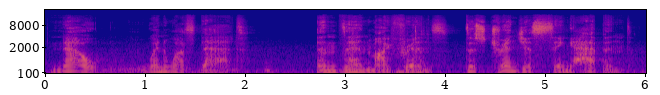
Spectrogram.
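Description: An actor narrating a video game like a storybook, theatrical and playful. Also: male voice, low voice, sing-song, slow pace, pushed and bright, a little hiss or hum, full character voice. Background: game music.

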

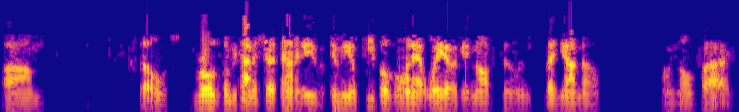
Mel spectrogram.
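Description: A man's voice: mid-range voice, fairly even intonation, brisk, dry recording. A man giving informal, conversational advisories over emergency radio. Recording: muffled scanner radio audio.

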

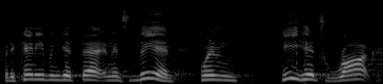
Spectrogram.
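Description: Folksy preacher, high voice, church echo. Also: male voice, normal speed. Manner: folksy storytelling with acted quotes. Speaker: pastor. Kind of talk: sermon. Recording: long hall reverb.

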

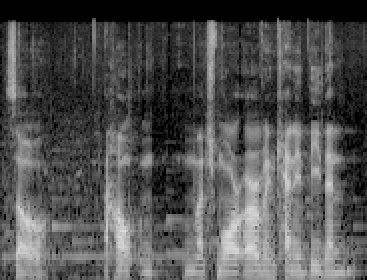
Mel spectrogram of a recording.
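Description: A man in his twenties, an industrial designer, calmly explaining his project in a documentary interview with a few restarts. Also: on the low side, measured pace, soft background music. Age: 20s. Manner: calm, explanatory, some restarts. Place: indoor hallway by large windows.

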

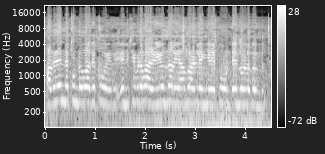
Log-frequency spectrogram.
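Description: A woman's voice: high-pitched, level tone, fast talker, over music. A middle-aged woman vlogging on her phone while walking outdoors, talking in a plaintive, resigned way to her followers. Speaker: vlogger filmed in a clip. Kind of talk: selfie vlog update. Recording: noisy street phone recording. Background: street traffic and crowd noise.

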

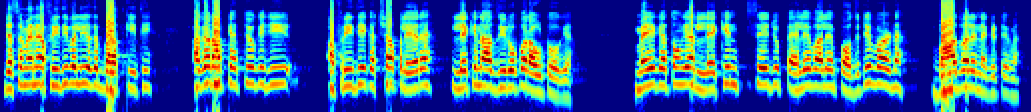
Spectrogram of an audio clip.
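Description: A man's voice: high voice, fairly bright tone, smooth. A man lecturing students in a classroom, conversational and often checking that they follow. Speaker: university lecturer.

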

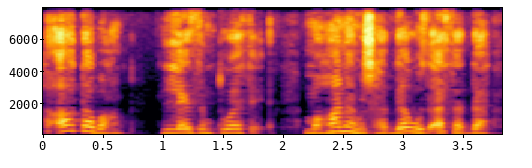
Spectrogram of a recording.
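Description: A woman's voice: on the high side, fast talker, mellow, breathy edge. A woman voicing an impulsive young woman in love, eager and headstrong, with an Egyptian accent, in a storybook reading.

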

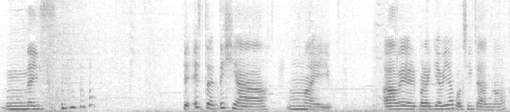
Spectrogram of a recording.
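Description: A woman streaming a game, chatting casually with her viewers and getting excitable as she plays. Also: on the high side, very slow, long pauses, faint music behind. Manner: excitable, shrieks and laughs while playing, chats with viewers. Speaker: livestreaming gamer. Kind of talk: casual gaming livestream chat.

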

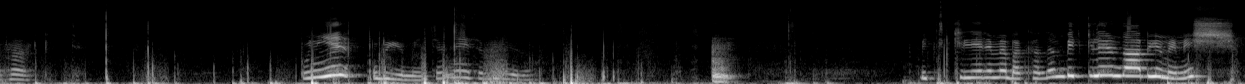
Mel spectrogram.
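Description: A woman's voice: high-pitched, expressive, slow pace, long pauses, warm tone. A woman giving casual gameplay commentary, chatting to her viewers as friends and sounding slightly under the weather. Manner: chatty, talks to viewers as friends, exclaims at animals. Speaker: gaming vlogger. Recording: dull lo-fi recording with faint noise.

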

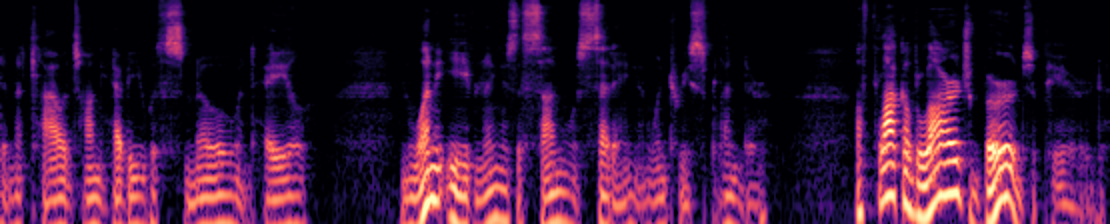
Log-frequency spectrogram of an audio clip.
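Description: A man reading a fairy tale aloud in a gentle, measured storybook style. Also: deep voice, husky.

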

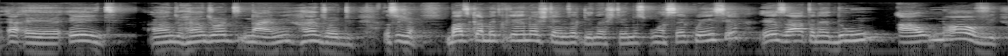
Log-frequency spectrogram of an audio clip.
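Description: A man's voice: high voice, a little mellow. A man teaching an online English lesson, patiently drilling numbers by repetition and often checking in with tag questions.

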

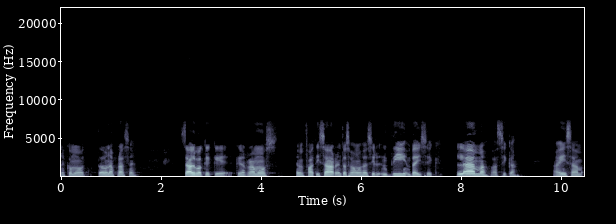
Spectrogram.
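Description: A Latin American man teaching an English lesson over slides, explaining slowly, repeating words and restarting phrases. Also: mid-range voice. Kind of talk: recorded online lesson. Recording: dull lo-fi recording.

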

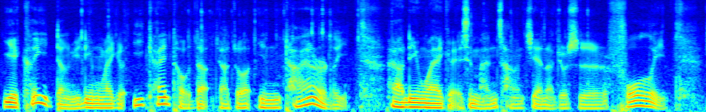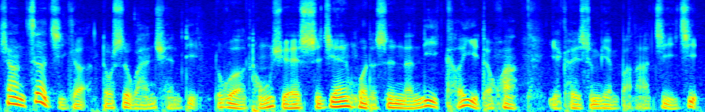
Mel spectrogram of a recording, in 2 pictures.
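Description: A man with a Taiwanese Mandarin accent, a high school English teacher giving a patient classroom lecture, translating and reading English lines slowly. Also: animated, warm tone, husky. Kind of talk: classroom lecture explaining a textbook.

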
